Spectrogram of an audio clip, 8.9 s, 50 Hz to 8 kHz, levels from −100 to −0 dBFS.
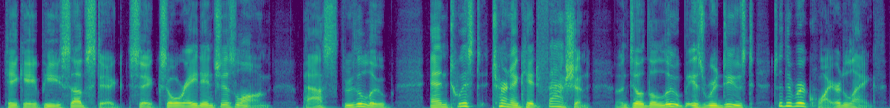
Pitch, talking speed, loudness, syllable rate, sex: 125 Hz, 180 wpm, -19 LUFS, 4.9 syllables/s, male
